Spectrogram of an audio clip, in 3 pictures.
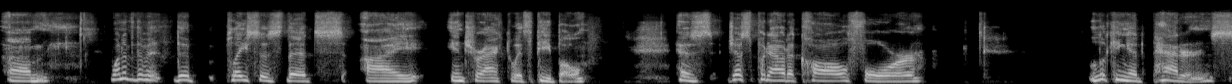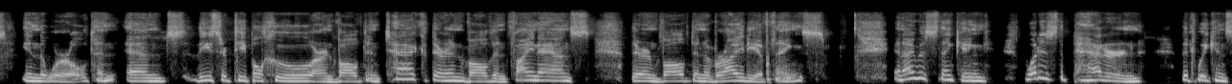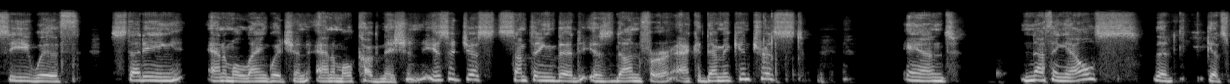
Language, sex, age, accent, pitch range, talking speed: English, male, 50-69, American, 150-220 Hz, 130 wpm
